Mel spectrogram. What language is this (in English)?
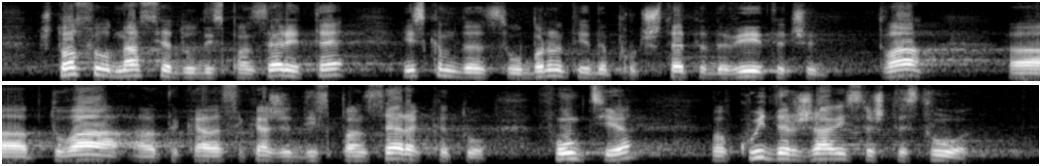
Bulgarian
